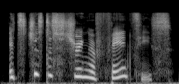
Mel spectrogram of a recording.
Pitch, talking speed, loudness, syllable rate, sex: 360 Hz, 200 wpm, -16 LUFS, 4.4 syllables/s, female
